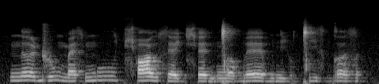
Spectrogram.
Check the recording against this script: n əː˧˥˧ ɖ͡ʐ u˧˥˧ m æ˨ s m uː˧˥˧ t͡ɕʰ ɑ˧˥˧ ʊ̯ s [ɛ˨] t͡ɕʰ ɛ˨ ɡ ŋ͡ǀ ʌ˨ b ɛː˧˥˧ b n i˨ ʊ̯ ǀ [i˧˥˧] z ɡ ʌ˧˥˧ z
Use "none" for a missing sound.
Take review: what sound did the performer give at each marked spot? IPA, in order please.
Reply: ɛ˨, i˧˥˧

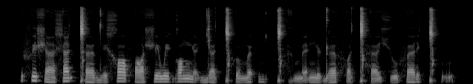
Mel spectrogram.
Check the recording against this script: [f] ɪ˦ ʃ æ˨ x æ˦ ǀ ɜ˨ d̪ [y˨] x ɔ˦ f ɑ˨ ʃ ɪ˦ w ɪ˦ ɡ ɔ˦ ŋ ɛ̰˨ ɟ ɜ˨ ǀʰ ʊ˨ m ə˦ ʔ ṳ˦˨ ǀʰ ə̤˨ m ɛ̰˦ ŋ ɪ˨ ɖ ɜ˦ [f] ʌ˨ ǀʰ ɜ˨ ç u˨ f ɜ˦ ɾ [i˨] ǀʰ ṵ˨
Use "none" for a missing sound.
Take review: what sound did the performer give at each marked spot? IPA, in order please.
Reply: f, ɪ˨, f, ɪ˨

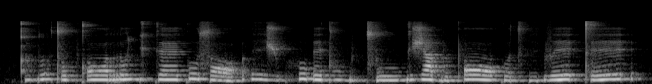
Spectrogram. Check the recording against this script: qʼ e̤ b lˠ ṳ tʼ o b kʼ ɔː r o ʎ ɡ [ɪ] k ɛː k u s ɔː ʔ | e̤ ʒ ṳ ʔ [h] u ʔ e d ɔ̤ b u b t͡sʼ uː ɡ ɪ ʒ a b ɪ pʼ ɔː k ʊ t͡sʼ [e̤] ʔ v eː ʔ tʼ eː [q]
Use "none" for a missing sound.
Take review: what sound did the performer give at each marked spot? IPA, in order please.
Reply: i, h, e̤, ʔ

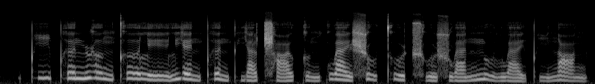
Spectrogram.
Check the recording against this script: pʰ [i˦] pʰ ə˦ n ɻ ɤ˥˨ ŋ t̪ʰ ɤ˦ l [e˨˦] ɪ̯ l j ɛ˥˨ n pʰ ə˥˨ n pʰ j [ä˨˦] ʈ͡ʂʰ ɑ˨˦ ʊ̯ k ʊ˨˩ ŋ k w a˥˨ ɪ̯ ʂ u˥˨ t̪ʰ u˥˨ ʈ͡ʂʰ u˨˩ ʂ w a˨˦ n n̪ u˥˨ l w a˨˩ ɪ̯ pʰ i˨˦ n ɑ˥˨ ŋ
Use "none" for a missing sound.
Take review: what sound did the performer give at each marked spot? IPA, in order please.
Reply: i˦, e˨˩, ä˨˦

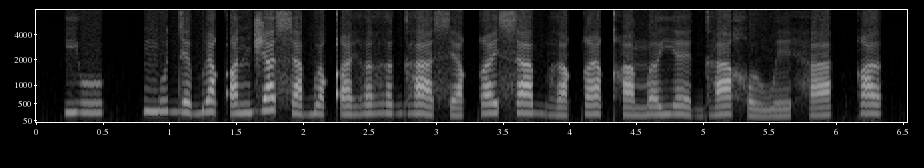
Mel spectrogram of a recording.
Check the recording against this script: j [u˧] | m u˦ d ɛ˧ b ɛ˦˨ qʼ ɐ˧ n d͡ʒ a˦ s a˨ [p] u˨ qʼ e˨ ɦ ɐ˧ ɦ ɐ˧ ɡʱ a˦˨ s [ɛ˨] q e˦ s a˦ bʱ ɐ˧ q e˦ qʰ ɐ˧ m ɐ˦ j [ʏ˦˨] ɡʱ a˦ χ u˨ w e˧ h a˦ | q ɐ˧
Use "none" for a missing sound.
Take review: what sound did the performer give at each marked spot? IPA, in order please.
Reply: u˧, ɓ, ɛ˨, ɛ˦˨

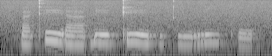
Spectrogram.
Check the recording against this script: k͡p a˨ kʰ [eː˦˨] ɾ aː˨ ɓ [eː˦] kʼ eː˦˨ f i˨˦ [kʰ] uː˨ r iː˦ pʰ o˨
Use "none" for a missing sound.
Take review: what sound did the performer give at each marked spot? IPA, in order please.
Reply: eː˦˨, eː˦, kʰ

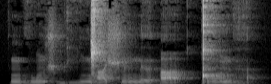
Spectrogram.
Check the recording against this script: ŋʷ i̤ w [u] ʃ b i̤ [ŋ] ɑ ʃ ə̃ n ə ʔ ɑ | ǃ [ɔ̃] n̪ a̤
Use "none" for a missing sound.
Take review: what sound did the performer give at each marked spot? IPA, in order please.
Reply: ũ, ŋ͡ǁ, ɔ̃

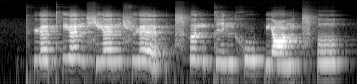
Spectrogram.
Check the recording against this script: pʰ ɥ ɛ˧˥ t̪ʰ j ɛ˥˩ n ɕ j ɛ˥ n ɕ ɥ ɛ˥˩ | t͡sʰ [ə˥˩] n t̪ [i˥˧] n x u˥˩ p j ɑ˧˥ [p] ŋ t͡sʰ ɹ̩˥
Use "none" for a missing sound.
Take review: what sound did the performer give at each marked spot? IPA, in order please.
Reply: ə˥˩, i˧˥, none

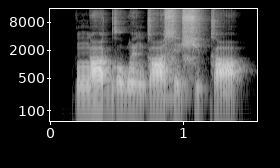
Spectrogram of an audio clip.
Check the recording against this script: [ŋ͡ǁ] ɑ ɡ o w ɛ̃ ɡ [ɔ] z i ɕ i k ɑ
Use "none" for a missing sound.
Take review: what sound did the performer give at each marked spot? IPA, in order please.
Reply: ŋ, ɑ

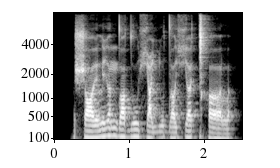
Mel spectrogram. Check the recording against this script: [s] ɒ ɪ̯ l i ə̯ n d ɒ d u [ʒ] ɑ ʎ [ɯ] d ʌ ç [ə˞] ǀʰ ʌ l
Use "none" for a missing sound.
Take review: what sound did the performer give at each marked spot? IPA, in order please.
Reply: ʃ, ç, u, ɜ

